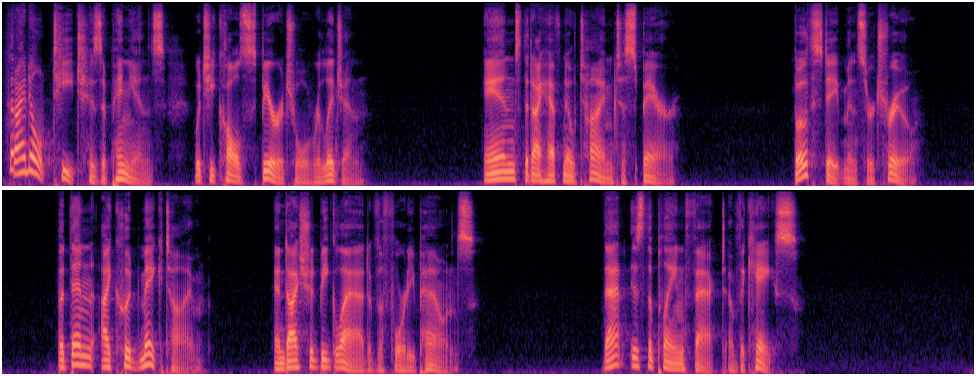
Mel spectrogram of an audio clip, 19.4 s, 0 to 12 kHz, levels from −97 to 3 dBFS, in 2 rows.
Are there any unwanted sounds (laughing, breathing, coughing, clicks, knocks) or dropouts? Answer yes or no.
no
